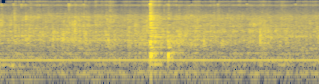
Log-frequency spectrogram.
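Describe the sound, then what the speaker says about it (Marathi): Okra frying in a pan while being stirred for a potato and okra bhaji, giving a soft continuous sizzle with a couple of sharp utensil clinks against the pan midway, close and fairly quiet. "आता आपण मिक्स करून घेऊया भेंडी"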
